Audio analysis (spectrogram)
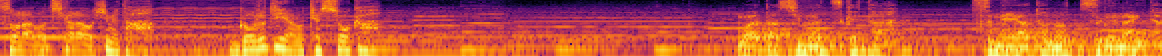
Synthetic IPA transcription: so̞ɾano̞t͡ɕi̥kaɾao̞çime̞t̪a | ɡo̞ɾɯ̟t̪ʲijano̞ke̞ɕːo̞ːka | βat̪aɕiɡat͡sɨ̥ke̞t̪a | t͡sɨme̞at̪o̞no̞t͡sɨɡɯ̟naid̪a

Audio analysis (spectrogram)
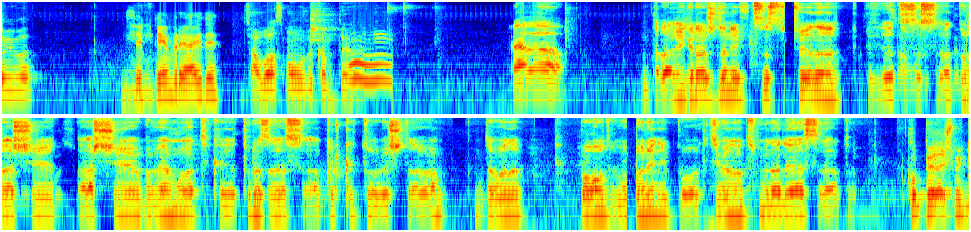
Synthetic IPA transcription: mivə | sɛp̚t̪ɛɱvɾʲiajd̪ɛ | sʲamʊasmɔɡʊvikɐmt̪ɛ | ɾad̪a | d̪ɾaviɡɾaʒd̪ɐnifsəst̪vijənɐkd̪id̪at̪əzɐsɛnat̪oɾaʃɛasʃɛobjɐvʲɛmːɔjət̪ə̥kɐnʲɛt̪uɾəzɐsɛna̰t̪oɾkɐt̪ʰoːβɛʃt̪avəm | d̪ɐβɤd̪ə | poːd̪ɡovɔɾɛnipoɐkt̪ivɛnot̪minaliəsɛnat̪oɾ | kopiɾɐʃmi

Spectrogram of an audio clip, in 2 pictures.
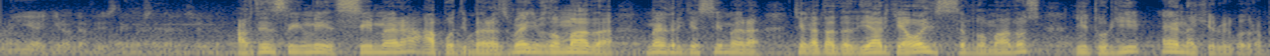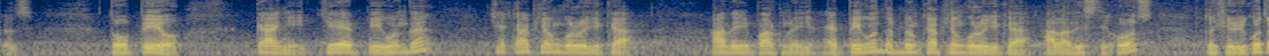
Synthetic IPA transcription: iɐinond̪ɐft̪it̪ist̪iis | ɐft̪it̪ist̪iɣmisime̞ɾɐːpo̞t̪ibe̞ɾɐzme̞ɲie̞vðo̞mɐðɐme̞xɾice̞sime̞ɾɐ | ce̞kɐt̪ɐt̪iðiɐɾciɐo̞ʎist̪i̥se̞vðo̞mɐðos | lit̪uɾʝie̞nɐçiɾuɾʝiko̞t̪ɾɐ̰pe̞̰zi̥ | t̪o̞ːpio̞ | kɐɲice̞ːpiɣo̞nd̪ɐ | ce̞kɐpçɐoŋɡo̞lo̞ʝikɐ̰ | ɐnðe̞nipɐɾxuneepiɣond̪ɐmbenuŋkɐpçɐoŋɡo̞lo̞ʝikɐ̰ːlɐðist̪ixo̞s | t̪o̞çiɾuɾʝikot̪

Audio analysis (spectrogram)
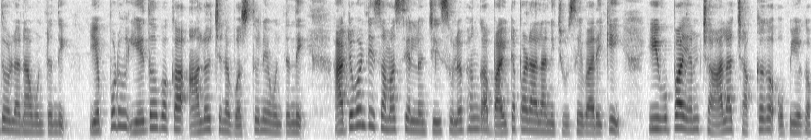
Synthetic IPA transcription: d̪ɔːɭɐnaːuɳʈund̪i | e̞pːuɽueːd̪oːɔkɐʔaːlɔːt͡ʃɐnɐʋɐst̪uːne̞ːuɳʈund̪iɐʈuʋɐɳʈisɐmɐsjɐlɐnuɲt͡ʃisulɐbʱɐŋɡaːbɐjɐʈɐpɐɽaːlɐnit͡ʃuːsɛːʋaːɾikiiːupaːjɐmt͡ʃaːlaːt͡ʃɐkːɐɡaːʔupɐjɔːɡɐ

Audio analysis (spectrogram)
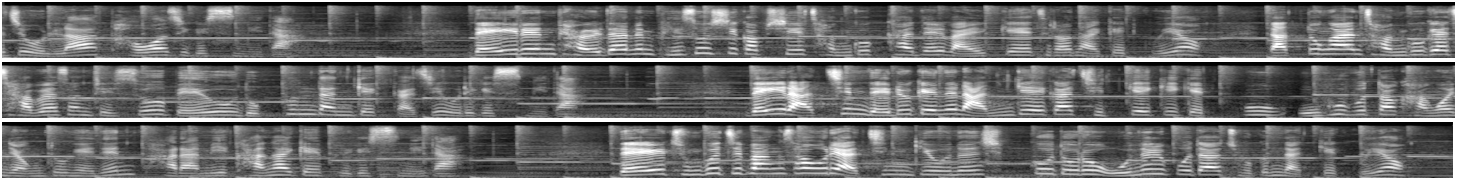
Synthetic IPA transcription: d͡ʑioɭːatʌwʌd͡ʑiɡe̞s͈ɯmɲida | ne̞iɾɯnpjʌɭdanɯnpisʰoɕʰiɡʌp̚ɕ͈it͡ɕʌnɡukʰanɯɭmaɭk͈e̞tɯɾʌnaɡe̞t̚k͈ujonat͈oŋant͡ɕʌnɡuɡe̞t͡ɕawe̞sʰʌnd͡ʑisʰume̞unopʰɯndanɡe̞k͈ad͡ʑioɾiɡe̞s͈ɯmɲida | ne̞iɾat͡ɕʰimne̞ɾjuɡe̞nɯnanɡe̞ɡat͡ɕit̚k͈e̞ɡiɡe̞t̚k͈oːɦubutʰʌkaŋwʌnjʌŋdoŋe̞nɯnpaɾamikaŋɦaɡe̞poɭɡe̞s͈ɯmɲida | ne̞iɭt͡ɕuŋbud͡ʑibaŋsʰʌuɾeat͡ɕʰimɡionɯnɕʰi̥p̚k͈udoɾoːnɯɭbodat͡ɕoɡɯmnat̚k͈e̞t̚k͈ojo

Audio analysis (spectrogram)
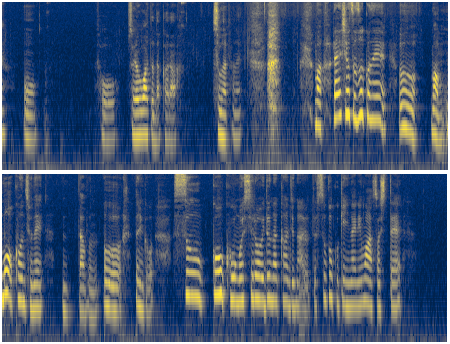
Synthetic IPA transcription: ɯ̃ | so̞ːso̞ɾe̞oβat̪ːad̪akaɾa | sɨoːnat̪ʰːane | maːɾaiɕɨːt͡sɨzɨkɯ̟ne̞ɯ̟̃maːmoːkõnd̪eɕone̞ | t̪abɯ̟̃nɯ̃t̪o̞ɲ̟ikakosɨɡ̥o̞kʰɯomoɕiɾo̞id̪õ̞nːakãɲ̟d͡ʑiɡaa̰ɾɯ̟t̪ːesɨɡo̞kɯ̟kʲiɲ̟inaɾʲimaso̞ɕi̥t̪e̞

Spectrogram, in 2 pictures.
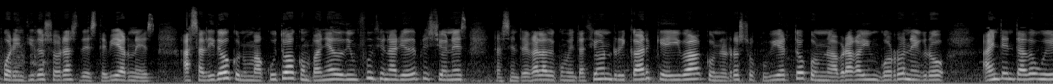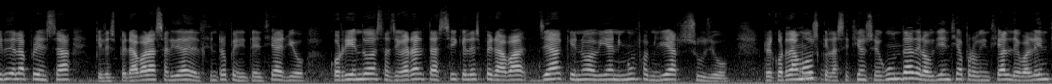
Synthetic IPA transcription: kwaɾe̞nt̪iðo̞so̞ɾazðe̞st̪e̞βje̞ɾne̞s | asaliðo̞ko̞numakut̪oako̞mpaɲað̞o̞ð̞euɱfunθjonaɾjo̞ðe̞pɾisjo̞ne̞s | t̪ɾase̞nt̪ɾe̞ɣalað̞o̞kume̞nt̪aθjo̞nrikaɾke̞iβ̞ako̞ne̞lro̞st̪ɾo̞kuβ̞je̞ɾt̪o̞ko̞nunaβ̞ɾaɣ̞aiuŋɡo̞ro̞ne̞ɣ̞ɾo̞ | a̰int̪e̞nt̪að̞o̞uiɾðe̞lapɾe̞nsa | ke̞lespe̞ɾaβalasaliðaðe̞lθe̞nt̪ɾo̞pe̞nit̪e̞n̟θjaɾjo̞ | ko̞rje̞nd̪oast̪aʎe̞ɣ̞aɾalt̪asike̞lespe̞ɾaβaʝake̞no̞aβianĩŋɡuɱfamiljaɾsuʝo̞ | re̞ko̞ɾð̞amo̞ske̞laseθjo̞nse̞ɣ̞und̪að̞e̞lawðje̞n̟θjapɾo̞β̞in̟θjald̪e̞β̞ale̞nθ

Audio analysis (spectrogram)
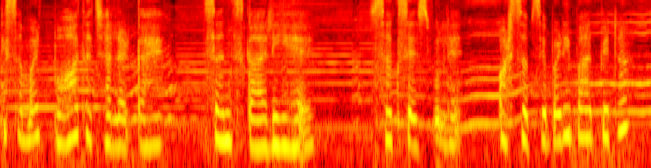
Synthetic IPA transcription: isɐməɾt̪ʰbɔɦɔt̪ɐtːʃʰalɐɽkaɦɛː | sɐ̃nskaːɾiɦɛː | sɐksɛːsfʊlɦɛ̰ːɔːɾsɐbsebɐɽibaːt̪̚beːʈʰa

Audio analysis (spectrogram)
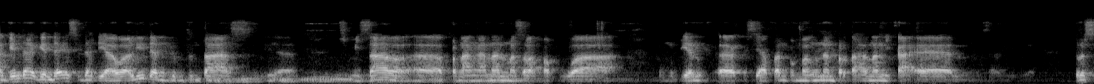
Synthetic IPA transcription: aɡendaːɡendajasudahdiawalidanbəlumt̪unt̪asjat̪smisaləpənaŋananmasalahpapua | kəmudianəkə̥siapanpəmbaŋunanpərt̪aɦananika̰ʔɛnisalija | t̪əɾʊs

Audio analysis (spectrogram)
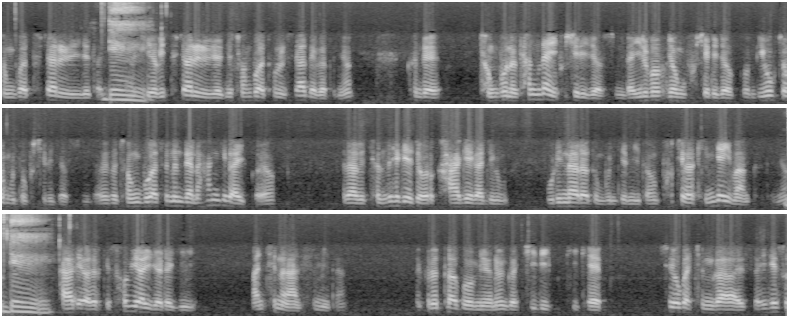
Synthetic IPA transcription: t͡ɕʌŋbuɡatʰu̥d͡ʑaɾɯɭiʎːʌdʌɲokiʌbitʰud͡ʑaɾɯɭiʎːʌɯɲot͡ɕʌŋbuɡatʰonɯɭs͈ɯjadwe̞ɡʌdɯɲo | kɯnde̞ | t͡ɕʌŋbunɯnsʰaŋdaŋipɸu̥ɕ͈ʰiɾid͡ʑʌs͈ɯmɲidaiɭbʌmjʌŋɡuɸʰu̥ɕ͈ʰiɾid͡ʑʌk͈omiɡuk̚t͡ɕ͈ʌŋbudopʰu̥ɕ͈ʰiɾid͡ʑʌs͈ɯmɲid̥akɯɾesʰʌt͡ɕʌŋbuɡas͈ɯnɯndenɯnhanɡiɡait̚k͈ojo | kɯdaɦːmet͡ɕʌnsʰe̞ɡe̞d͡ʑʌɡɯɾokaɡe̞ɡat͡ɕiɡɯm | uɾinaɾadomund͡ʑe̞mɲidanpʰut͡ɕʰeɡakwe̞ŋd͡ʑaŋimankʰʌd̥ɯɲonekaɡe̞ɡakɯɾʌkʰe̞sʰʌɥiɦaɭjʌɾjʌɡi | mant͡ɕʰinɯnans͈ɯmɲida | ekɯɾʌtʰabomjʌnɯnkɯt͡ɕidipʰikʰep̚ | sʰujoɡat͡ɕɯŋɡaesʰʌhe̞sʰo

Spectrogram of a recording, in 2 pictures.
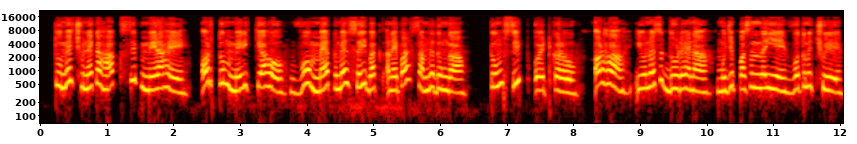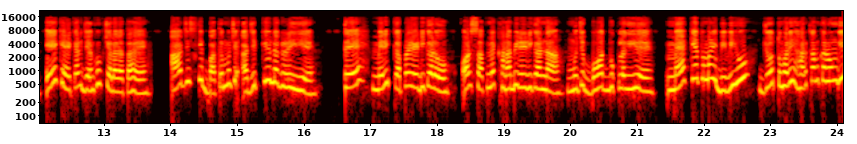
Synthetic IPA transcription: t̪ʊmẽt͡ʃʰʊnekaɦɐksɪɾpʰmeːɾaɦɛ | ɔːɾt̪ʊmːeːɾikjaːɦoːʋoːmɛ̃t̪ʊm̤ẽsɐɦiʋɐkt̪a̰nepɐɾsɐ̃md͡ʒʱd̪ũːŋɡaː | t̪ʊmsɪɾpʰweːʈkɐɾoː | ɔːɾɦãːjuːnəsd̪uːɾɛɦnamʊd͡ʒʱepɐsə̃nd̪nɐɦĩɦɛʋot̪ʊm̤ɦẽt͡ʃʰueːeːkɛɦkəɾd͡ʒɐ̃kʊk̚t͡ʃɐlad͡ʒaːt̪aɦɛː | aːd͡ʒɪskibaːt̪emʊd͡ʒʱeʔɐd͡ʒib̚kilɐɡɾɐɦiɦɛː | t̪eːmeːɾikɐpɾeɾeːɖikɐɾo | ɔːɾsaːt̪ʰmẽkʰaːnabʱiɾeːɽikɐɾnamʊd͡ʒʱebɔːʊt̪̚bʱʊklɐɡiɦɛː | mɛ̃ːket̪ʊm̤ɦaːɾibiːʋiɦod͡ʒoːt̪ʊmɦaːɾiɦɐɾkəmkɐɾũːŋɡiː

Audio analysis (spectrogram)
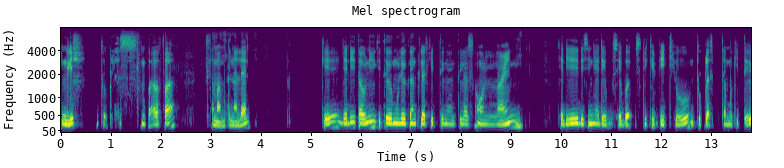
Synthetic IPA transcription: iŋɡlɪs | unt̪ʊʔklasəmpat̪afa | səlamaʔ̪̚bəkənalan | oked͡ʒadit̪aunikit̪əmũləkanklaskit̪əŋanklasɔnlajn | d͡ʒadidisinĩadəsajəbua̰t̪̚sə̥dikɪt̪̚vidioṵnt̪ʊʔkːlaspərt̪aməkit̪ə

